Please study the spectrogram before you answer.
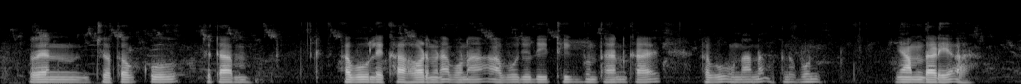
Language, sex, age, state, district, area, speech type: Santali, male, 18-30, West Bengal, Malda, rural, spontaneous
